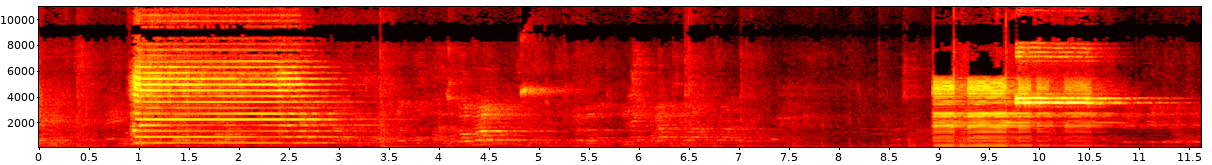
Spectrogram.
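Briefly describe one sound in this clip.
A scoreboard buzzer sounds loudly.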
